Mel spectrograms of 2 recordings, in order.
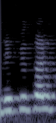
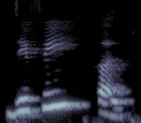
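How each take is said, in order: First: Said in the usual way. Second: "difficult" slowly, pausing between डिफि and cult; syllable by syllable. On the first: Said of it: "जब हम बोलते हैं". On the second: Shown as a demonstration. Teacher counting syllables for learners, "difficult" broken as डिफि, cult. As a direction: split "difficult" into two clear chunks. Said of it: "first है diffy and the second one is cult".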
